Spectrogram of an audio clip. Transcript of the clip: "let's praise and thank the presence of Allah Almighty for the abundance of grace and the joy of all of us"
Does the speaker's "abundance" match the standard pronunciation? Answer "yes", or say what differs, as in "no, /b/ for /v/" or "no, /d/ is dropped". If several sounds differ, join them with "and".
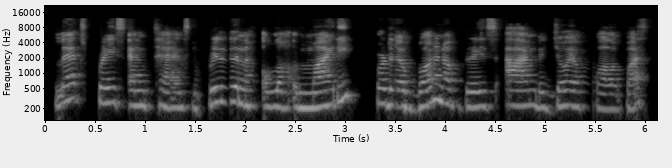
no, /s/ is dropped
